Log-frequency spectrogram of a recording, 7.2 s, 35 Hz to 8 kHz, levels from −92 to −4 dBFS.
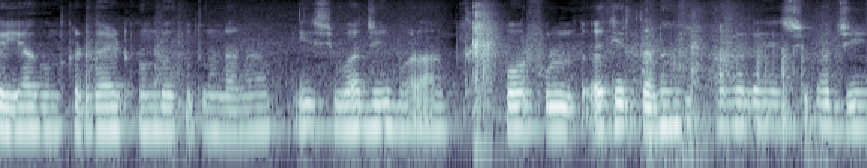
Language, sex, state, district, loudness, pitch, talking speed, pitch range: Kannada, male, Karnataka, Belgaum, -20 LUFS, 130 Hz, 90 wpm, 125-140 Hz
